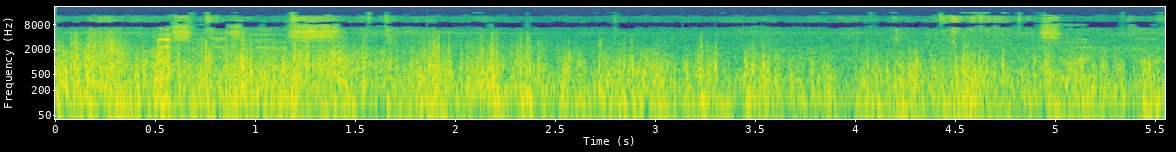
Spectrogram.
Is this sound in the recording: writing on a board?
no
